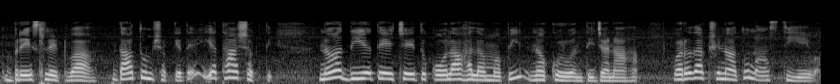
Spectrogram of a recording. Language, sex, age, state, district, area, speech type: Sanskrit, female, 45-60, Karnataka, Udupi, urban, spontaneous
